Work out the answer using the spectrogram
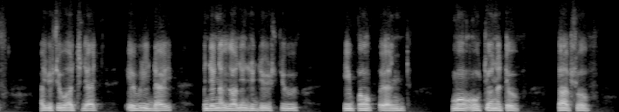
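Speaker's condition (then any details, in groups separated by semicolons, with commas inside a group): Spinal muscular atrophy type 2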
